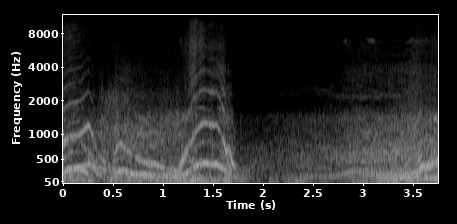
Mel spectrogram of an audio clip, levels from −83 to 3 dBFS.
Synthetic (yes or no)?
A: no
